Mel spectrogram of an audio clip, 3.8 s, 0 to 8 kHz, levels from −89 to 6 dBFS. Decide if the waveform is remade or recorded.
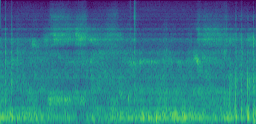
remade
